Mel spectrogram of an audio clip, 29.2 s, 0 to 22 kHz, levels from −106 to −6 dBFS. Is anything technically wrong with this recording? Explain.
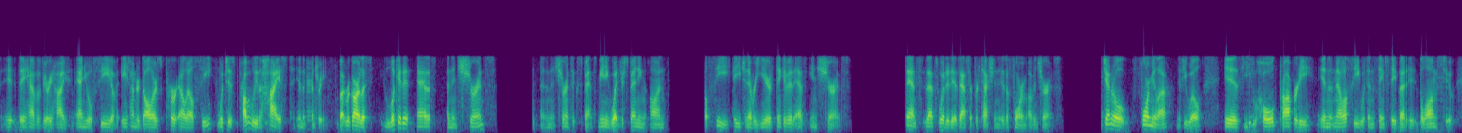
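Yes, there are three faults.

The whole clip passes through the iLBC codec at 15.2 kbps in 20 ms frames. The speech sounds rough and synthetic. On a spectrogram, energy stops sharply at 3.7 kHz and below 250 Hz.

Lost iLBC frames occur at 6.16–6.26 s (80 ms), 8.40–8.61 s, 24.82–25.11 s and 28.64–28.97 s. The decoder repeats a buzzy pitch cycle to fill each gap, which shows as smeared, flattened harmonics.

There is a clipped start after a pause at 10.19, 13.65, 17.63 and 21.53 s. Each time, about half a second is swallowed while the output wakes, so "an insurance expense meaning", "each and every year" and "that's what it is" begin abruptly. The waveform jumps from flat silence straight to full level.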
